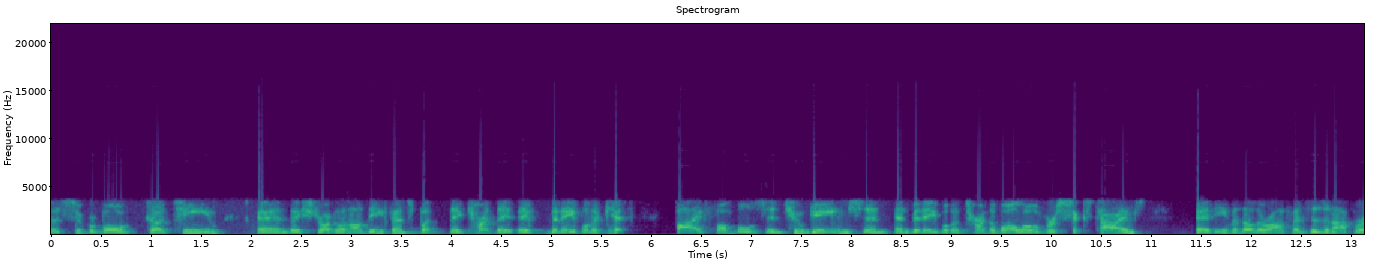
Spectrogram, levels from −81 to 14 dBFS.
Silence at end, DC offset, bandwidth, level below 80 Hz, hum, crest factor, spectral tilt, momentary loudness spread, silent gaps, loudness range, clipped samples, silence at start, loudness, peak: 0 s; under 0.1%; 5.8 kHz; -44 dBFS; none; 14 dB; -8 dB/octave; 5 LU; none; 1 LU; under 0.1%; 0 s; -18 LUFS; -4 dBFS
